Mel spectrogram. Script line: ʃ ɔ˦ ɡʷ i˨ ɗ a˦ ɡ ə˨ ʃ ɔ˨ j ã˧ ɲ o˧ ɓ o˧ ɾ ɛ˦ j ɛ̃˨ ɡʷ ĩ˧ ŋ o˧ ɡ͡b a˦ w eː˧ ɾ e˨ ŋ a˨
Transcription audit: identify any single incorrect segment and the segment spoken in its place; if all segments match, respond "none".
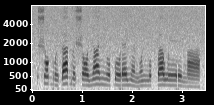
none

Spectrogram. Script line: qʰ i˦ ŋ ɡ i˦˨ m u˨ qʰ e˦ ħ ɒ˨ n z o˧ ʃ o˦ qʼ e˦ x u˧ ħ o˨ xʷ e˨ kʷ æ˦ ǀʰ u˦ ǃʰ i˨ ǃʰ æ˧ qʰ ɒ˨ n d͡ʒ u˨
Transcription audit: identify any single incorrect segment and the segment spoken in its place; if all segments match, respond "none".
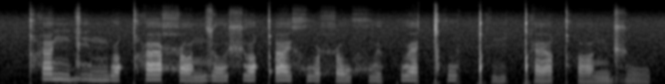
none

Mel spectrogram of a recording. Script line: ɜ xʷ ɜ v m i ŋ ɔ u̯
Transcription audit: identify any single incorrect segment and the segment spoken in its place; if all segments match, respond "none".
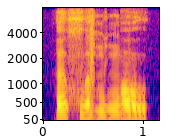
none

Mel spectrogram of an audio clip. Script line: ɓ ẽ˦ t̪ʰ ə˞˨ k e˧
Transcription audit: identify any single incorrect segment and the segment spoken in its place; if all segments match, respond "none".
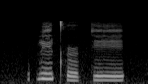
none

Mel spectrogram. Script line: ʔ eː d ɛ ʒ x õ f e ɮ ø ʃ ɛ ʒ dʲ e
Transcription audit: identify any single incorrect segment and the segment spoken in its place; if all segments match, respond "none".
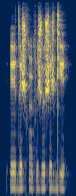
ɮ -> ʒ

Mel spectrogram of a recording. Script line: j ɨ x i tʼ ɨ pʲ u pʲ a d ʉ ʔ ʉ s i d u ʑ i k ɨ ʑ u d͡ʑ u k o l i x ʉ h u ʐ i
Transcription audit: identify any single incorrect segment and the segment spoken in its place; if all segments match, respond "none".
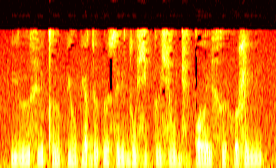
none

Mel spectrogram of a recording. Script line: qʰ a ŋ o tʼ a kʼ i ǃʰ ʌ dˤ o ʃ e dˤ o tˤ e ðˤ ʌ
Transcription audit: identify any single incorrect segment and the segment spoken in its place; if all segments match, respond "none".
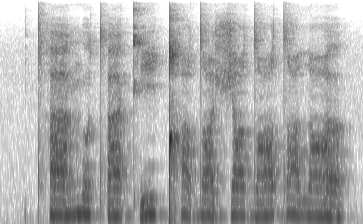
qʰ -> tʰ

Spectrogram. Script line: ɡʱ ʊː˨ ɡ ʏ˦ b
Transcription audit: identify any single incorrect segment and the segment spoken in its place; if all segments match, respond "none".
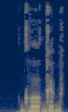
none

